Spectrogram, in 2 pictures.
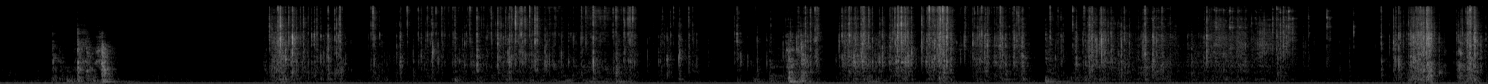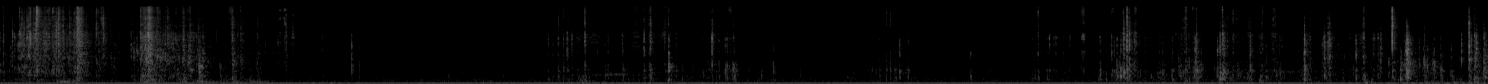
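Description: Thin plastic LEGO polybag being torn open and crinkled in the hands, a dense crackling rustle from about three seconds in to about seventeen seconds. After that come softer, scattered rustles as the folded paper instruction leaflet and loose bricks are handled.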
